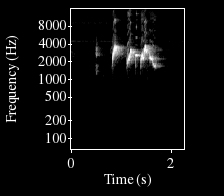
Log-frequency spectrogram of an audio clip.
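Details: A single red-whiskered bulbul phrase, played to excite caged birds: one soft note followed by a rich, rolling run of warbled whistles lasting about a second.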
